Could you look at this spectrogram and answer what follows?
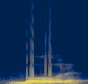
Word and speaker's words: Bohr: लिखिए बोहर periodic table देखो बोहर बोलते हैं बोर लिखा जाता है साइलेंट होता है ठीक है बोर पीरियोडिक टेबल या इसे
